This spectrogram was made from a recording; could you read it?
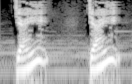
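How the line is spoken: Shrill piercing women's screams. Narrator (Vietnamese): tiếng tré inh ỏi của hai giọng nữ the thé lanh lảnh

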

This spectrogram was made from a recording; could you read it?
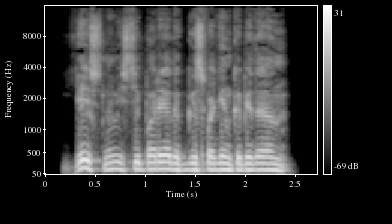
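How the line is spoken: Barked. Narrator (Russian): рявкнул Тимофей

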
